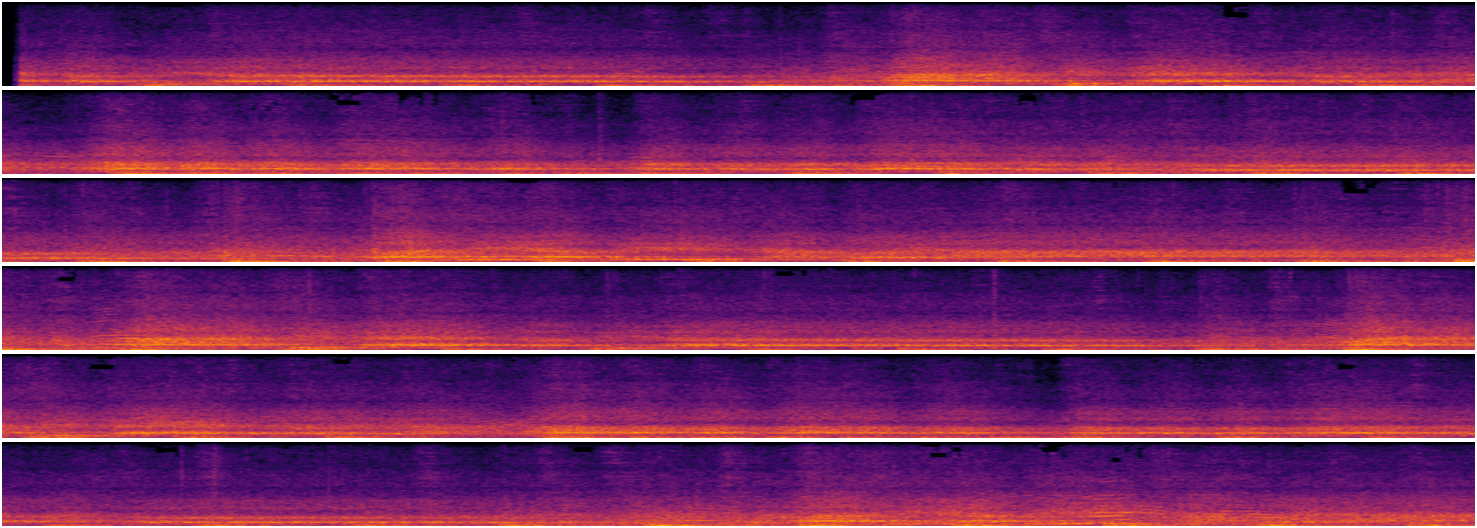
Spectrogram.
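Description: A large stadium crowd of football supporters singing a chant together, with a steady low beat underneath.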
